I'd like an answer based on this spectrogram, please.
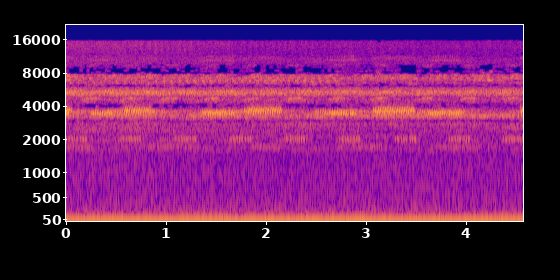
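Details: Crickets in a park as evening falls, producing an unbroken high shimmering trill with several pitch layers and faint pulsed chirps slightly lower, with steady loudness and nothing else clearly audible.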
